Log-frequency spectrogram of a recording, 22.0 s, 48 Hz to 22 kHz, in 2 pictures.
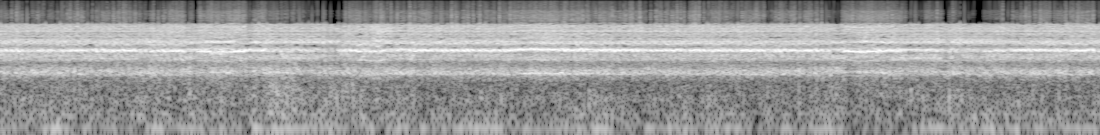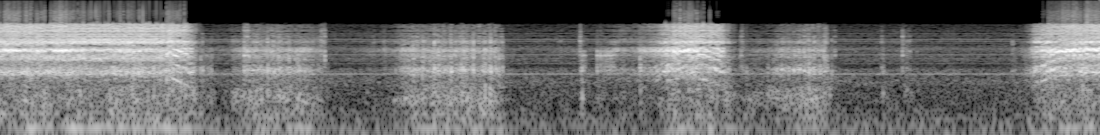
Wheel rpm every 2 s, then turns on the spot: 200, 200, 200, 200, 200, 200, 110, 20, 30, 20, 30.
14-16 18-20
